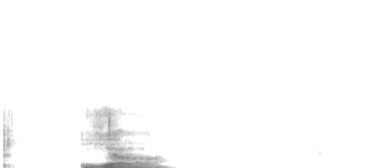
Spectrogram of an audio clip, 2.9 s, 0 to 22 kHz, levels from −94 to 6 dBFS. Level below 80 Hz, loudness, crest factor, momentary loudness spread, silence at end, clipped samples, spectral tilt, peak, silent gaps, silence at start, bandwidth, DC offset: -86 dBFS; -45 LUFS; 22 dB; 19 LU; 1.65 s; under 0.1%; -6 dB/octave; -28 dBFS; 0.17-0.60 s; 0.05 s; 8.2 kHz; under 0.1%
